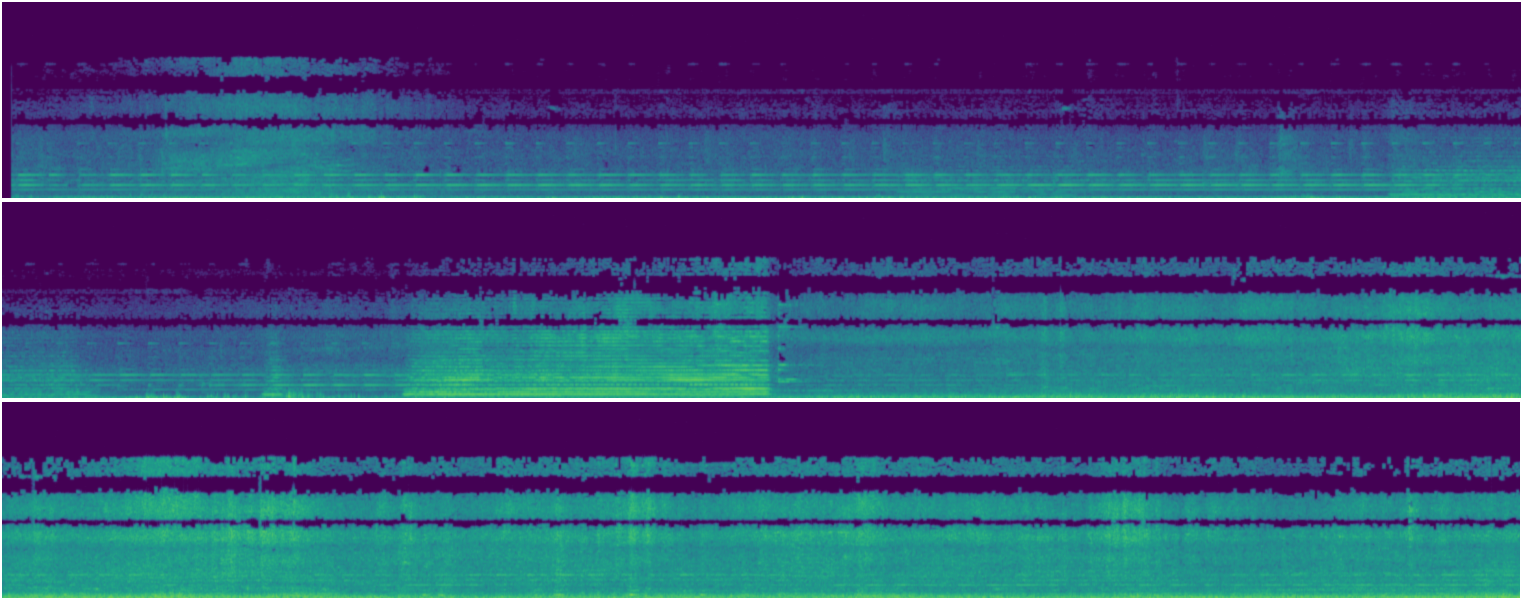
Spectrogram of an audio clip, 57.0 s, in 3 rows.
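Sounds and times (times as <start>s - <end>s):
faint crossing bell ringing: 0.1s - 56.9s
freight train rolling past: 0.1s - 56.9s
locomotive horn: 11.2s - 13.2s, 17.3s - 20.2s, 22.2s - 22.7s, 24.0s - 28.8s
wheels clickety-clack: 29.4s - 56.9s.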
